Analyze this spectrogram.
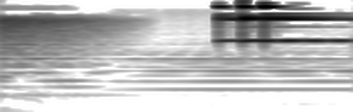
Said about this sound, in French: Cloche. Cloche. Tibétaine.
